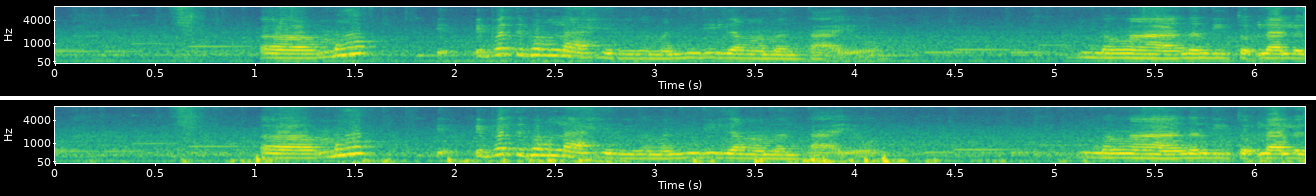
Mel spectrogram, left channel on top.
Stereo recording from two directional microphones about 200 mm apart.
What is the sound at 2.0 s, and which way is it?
Speech, centre (ahead or behind).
